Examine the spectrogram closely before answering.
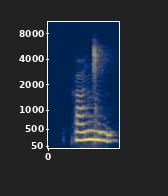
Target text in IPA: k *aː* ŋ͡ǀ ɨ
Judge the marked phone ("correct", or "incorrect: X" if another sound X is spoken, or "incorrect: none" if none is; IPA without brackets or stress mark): incorrect: a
